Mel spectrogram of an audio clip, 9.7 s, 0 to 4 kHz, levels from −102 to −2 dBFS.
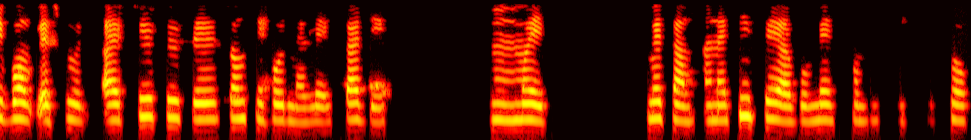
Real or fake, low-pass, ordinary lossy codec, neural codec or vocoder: real; 3.6 kHz; none; none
